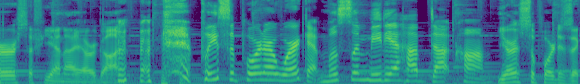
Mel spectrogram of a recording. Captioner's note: laughs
